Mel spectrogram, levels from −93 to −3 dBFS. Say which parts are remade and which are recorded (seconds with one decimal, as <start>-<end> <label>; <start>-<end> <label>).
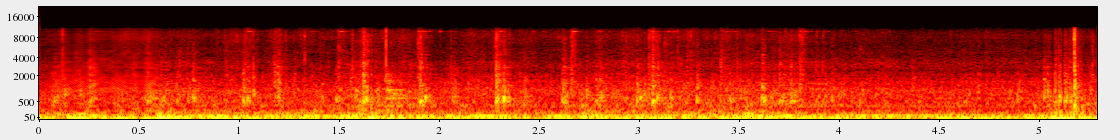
0.0-0.6 remade; 0.6-5.3 recorded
